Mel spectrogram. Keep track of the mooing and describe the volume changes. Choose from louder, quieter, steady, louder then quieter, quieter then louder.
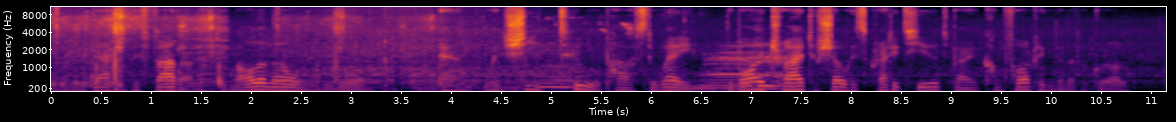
quieter then louder.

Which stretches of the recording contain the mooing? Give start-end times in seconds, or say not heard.
0.0-7.5.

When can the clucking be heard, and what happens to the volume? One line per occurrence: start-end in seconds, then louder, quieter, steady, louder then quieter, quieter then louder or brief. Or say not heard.
not heard.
